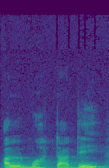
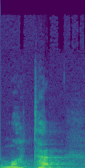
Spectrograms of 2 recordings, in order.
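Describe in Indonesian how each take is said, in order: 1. Kata ini berakhir dengan vokal akhir tambahan. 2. Kata ini berakhir pendek, tanpa vokal yang dipanjangkan. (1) "hurufnya dibanyakkan" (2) "dibacanya cepat, tidak ada mat"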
